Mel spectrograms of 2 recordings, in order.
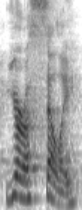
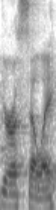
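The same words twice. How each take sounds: First: Playful read-aloud taunt, a touch of Edith's sass; lightly voiced cheeky girl. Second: Quieter, lower repeat, savoring the line; soft fond echo. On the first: Reading Edith's line to Mister Bear, lightly cheeky. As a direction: tease him lightly, as the girl in the book. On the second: Shown as a demonstration. Repeating her favorite book line to herself, softly fond. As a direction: murmur it back to yourself with affection. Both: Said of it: "I love that".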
